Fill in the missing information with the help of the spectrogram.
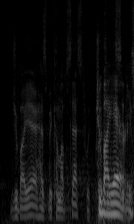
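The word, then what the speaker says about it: Jubair: Jubayer has become obsessed with Jubayer is how you pronounce this guy's name.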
